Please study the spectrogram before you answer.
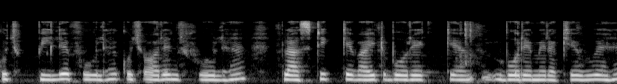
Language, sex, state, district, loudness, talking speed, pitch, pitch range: Hindi, female, Jharkhand, Ranchi, -15 LUFS, 185 wpm, 220 Hz, 210-230 Hz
